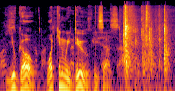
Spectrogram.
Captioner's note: speaking Alternate Language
